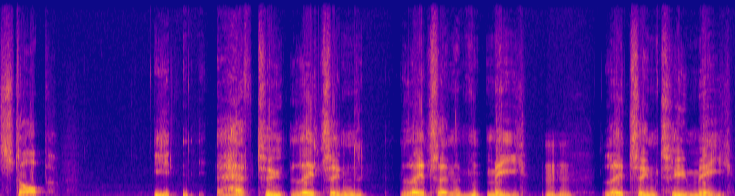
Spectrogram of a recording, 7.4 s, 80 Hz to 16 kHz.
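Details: Adult man with non-fluent aphasia after a stroke in October 2019, affecting speaking, reading and writing; non-fluent aphasia.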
